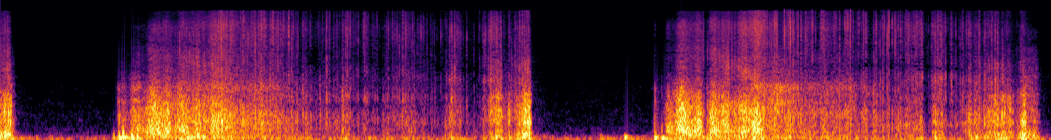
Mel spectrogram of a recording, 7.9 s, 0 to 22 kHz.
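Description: Long fingernails scratch and tap a black foam microphone windscreen, producing close, rough, broadband rustling with a deep low thump. The scratching comes in two dense bursts, from about 1 to 4 seconds and again from about 5 seconds to the end, with a quiet pause between them.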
